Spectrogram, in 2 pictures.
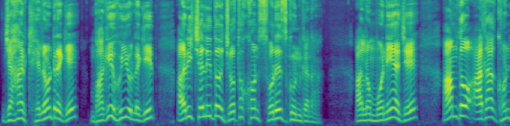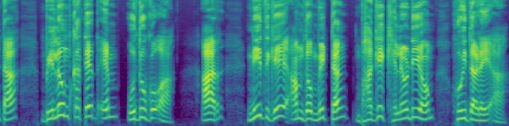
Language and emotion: Santali, angry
